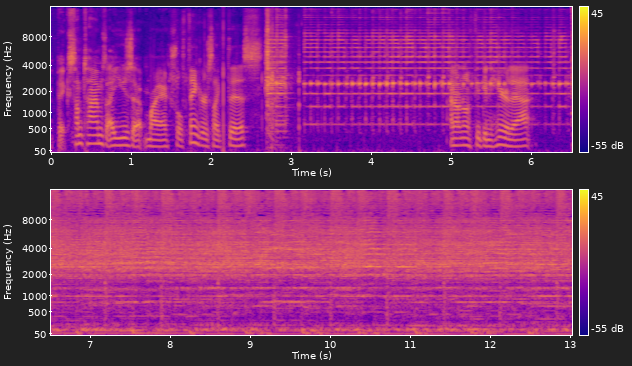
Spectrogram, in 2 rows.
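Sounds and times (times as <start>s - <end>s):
fingerstyle electric guitar lead: 3.0s - 13.0s
backing track with low bass: 4.8s - 13.0s.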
